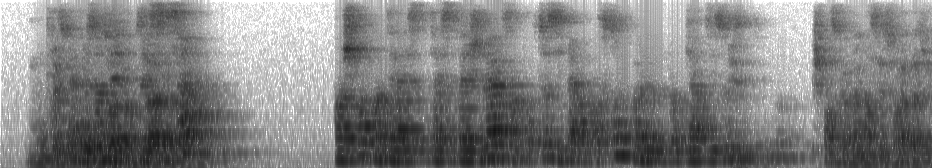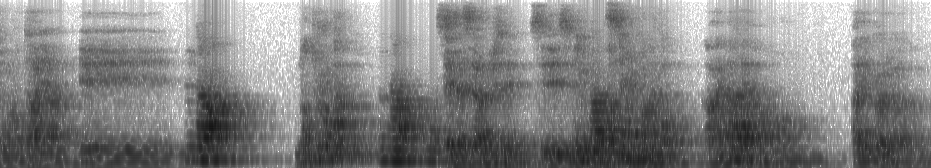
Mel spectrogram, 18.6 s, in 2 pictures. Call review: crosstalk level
present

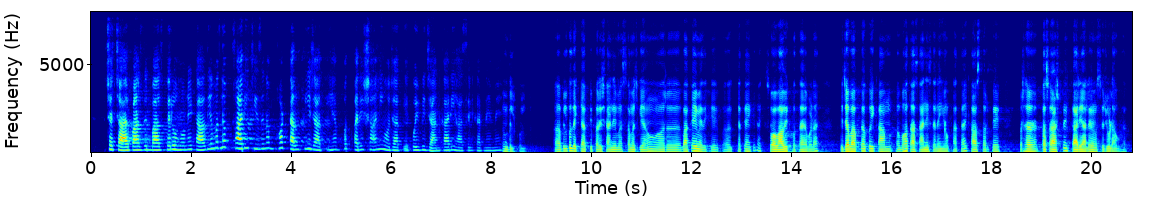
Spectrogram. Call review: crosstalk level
none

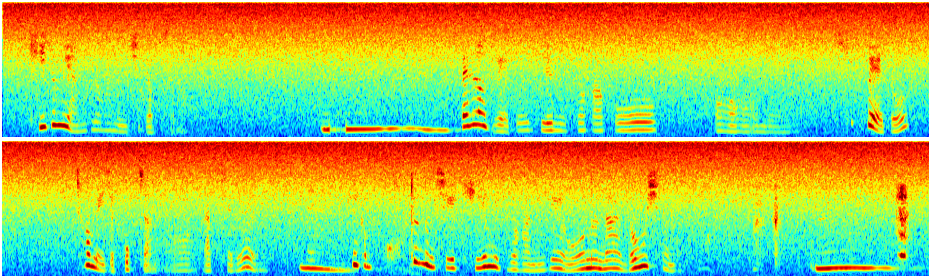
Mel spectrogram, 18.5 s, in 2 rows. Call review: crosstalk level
none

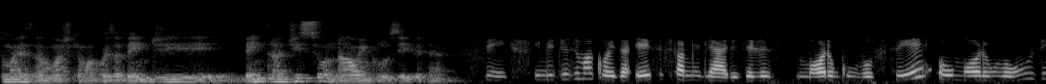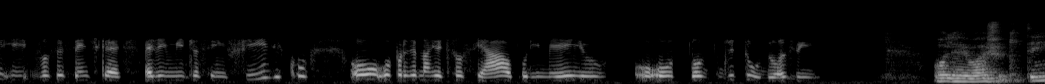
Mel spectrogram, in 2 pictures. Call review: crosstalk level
none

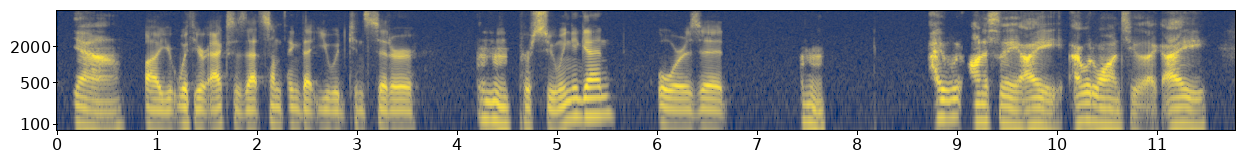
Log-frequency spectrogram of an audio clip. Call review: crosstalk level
none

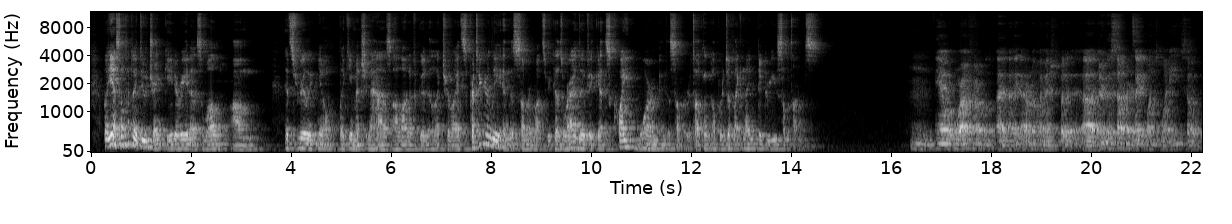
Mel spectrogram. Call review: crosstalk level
none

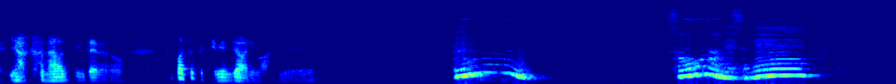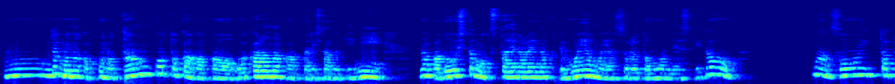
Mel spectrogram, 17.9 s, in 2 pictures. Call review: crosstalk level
none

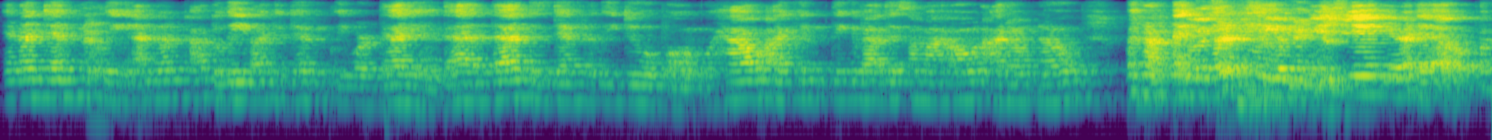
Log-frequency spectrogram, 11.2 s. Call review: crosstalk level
present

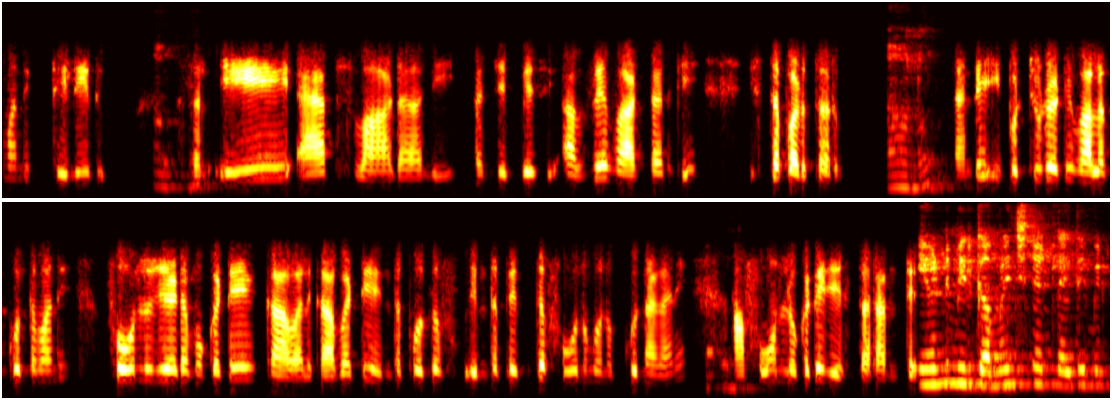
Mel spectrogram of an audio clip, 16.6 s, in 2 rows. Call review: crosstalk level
none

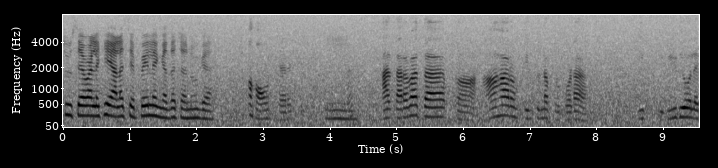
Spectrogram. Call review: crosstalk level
none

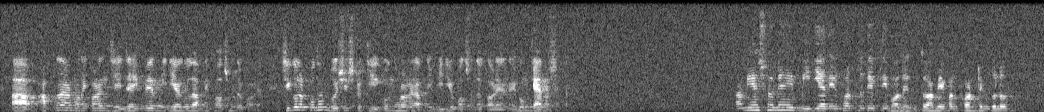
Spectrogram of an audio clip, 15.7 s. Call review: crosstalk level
none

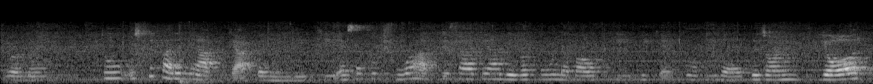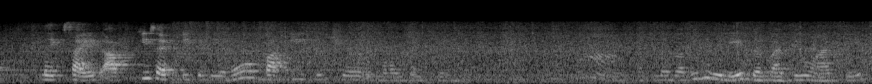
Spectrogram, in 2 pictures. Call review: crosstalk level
none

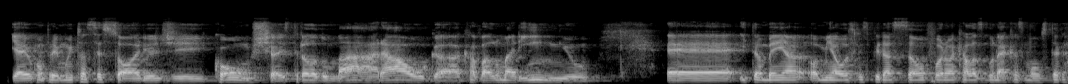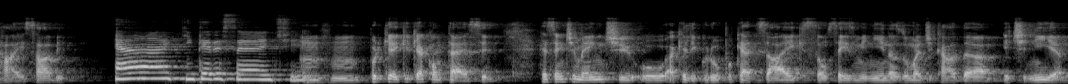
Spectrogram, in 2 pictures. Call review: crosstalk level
none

